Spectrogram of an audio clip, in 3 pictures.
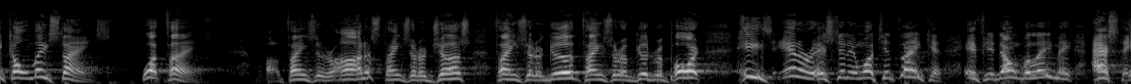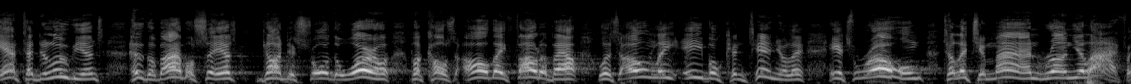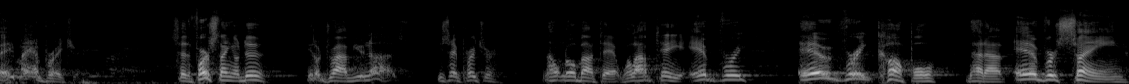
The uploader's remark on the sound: live, from Landrum Independent Baptist Church.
